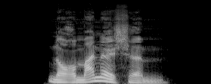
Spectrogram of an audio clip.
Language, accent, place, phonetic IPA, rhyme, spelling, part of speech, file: German, Germany, Berlin, [nɔʁˈmanɪʃm̩], -anɪʃm̩, normannischem, adjective, De-normannischem.ogg
- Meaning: strong dative masculine/neuter singular of normannisch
